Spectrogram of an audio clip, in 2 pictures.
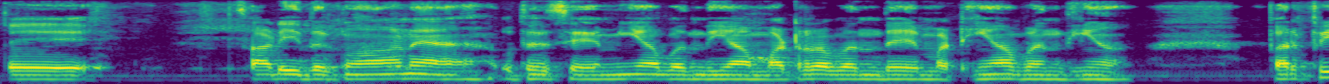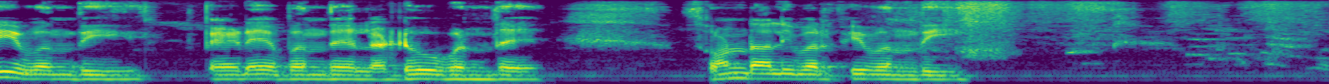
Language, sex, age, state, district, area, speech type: Dogri, male, 30-45, Jammu and Kashmir, Samba, rural, spontaneous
